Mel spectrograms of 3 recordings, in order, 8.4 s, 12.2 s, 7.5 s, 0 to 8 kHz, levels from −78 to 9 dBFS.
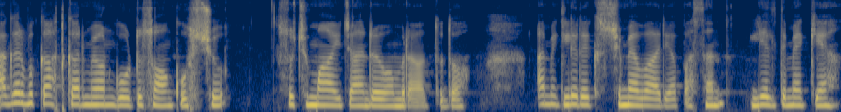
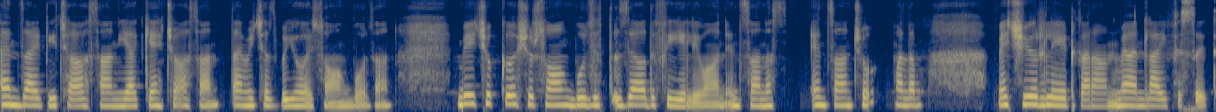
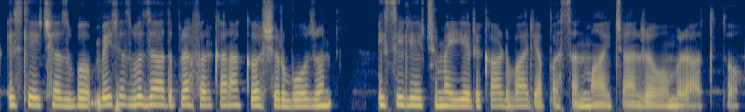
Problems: none marked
